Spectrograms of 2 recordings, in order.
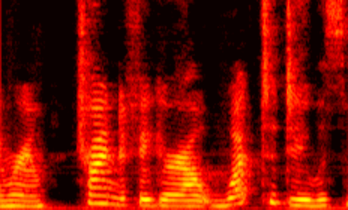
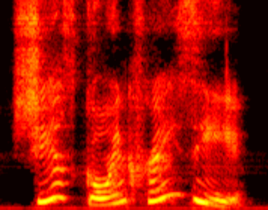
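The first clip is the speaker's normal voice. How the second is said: much higher, louder, slow panicked cry; alarmed cry; 10 semitones higher, 4 dB louder, slower than usual. Acted. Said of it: "Kermit says in dismay".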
